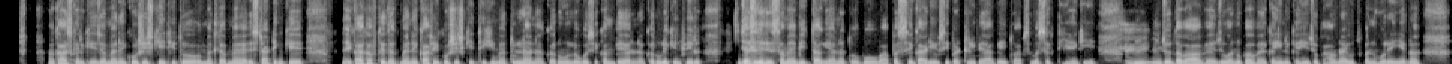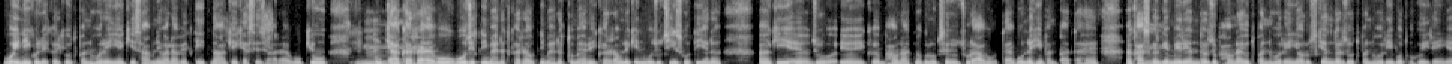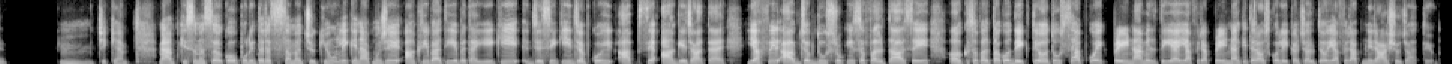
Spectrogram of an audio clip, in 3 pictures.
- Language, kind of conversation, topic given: Hindi, advice, मैं दूसरों से अपनी तुलना कम करके अधिक संतोष कैसे पा सकता/सकती हूँ?
- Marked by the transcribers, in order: in English: "स्टार्टिंग"; in English: "कंपेयर"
